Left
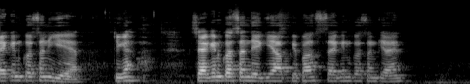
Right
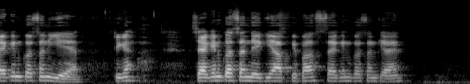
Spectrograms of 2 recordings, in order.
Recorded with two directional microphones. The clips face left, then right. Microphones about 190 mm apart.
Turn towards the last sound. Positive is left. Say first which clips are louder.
# right 6 dB
turn(degrees=-40)  # may be behind; listen again after turning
